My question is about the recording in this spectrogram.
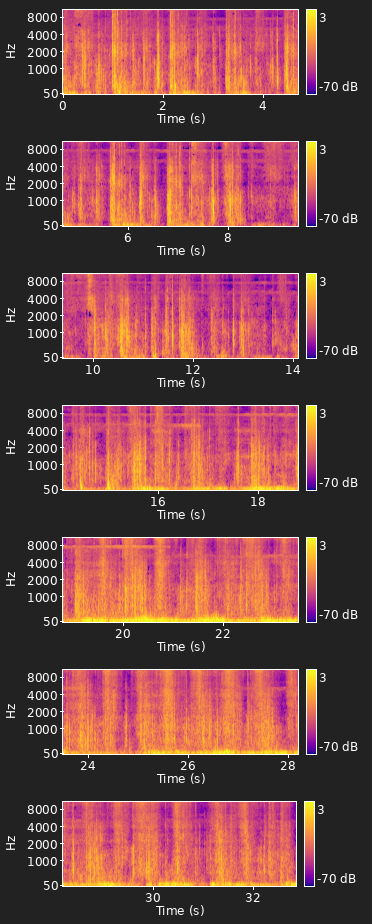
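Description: Footsteps of a person in waterproof rubber boots walking at a steady pace over wet, muddy ground and grass. In the second half a low rumble rises under the steps.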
